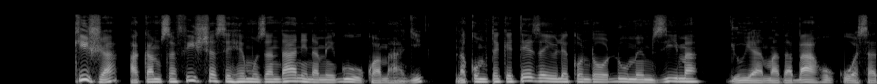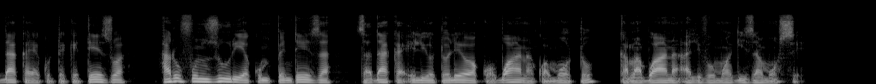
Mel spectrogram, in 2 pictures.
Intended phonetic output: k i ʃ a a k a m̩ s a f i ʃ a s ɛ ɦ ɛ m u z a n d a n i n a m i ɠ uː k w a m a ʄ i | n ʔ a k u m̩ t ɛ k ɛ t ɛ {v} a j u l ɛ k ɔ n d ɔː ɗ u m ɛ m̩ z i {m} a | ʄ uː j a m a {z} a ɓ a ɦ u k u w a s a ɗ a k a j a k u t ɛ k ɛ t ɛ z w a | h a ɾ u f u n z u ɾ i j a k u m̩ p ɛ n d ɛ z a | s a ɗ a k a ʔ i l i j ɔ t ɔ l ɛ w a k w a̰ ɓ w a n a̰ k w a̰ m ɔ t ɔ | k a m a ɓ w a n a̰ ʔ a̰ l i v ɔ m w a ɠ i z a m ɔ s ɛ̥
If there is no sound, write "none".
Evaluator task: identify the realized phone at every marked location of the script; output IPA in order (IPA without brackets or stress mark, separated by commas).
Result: z, m, ð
